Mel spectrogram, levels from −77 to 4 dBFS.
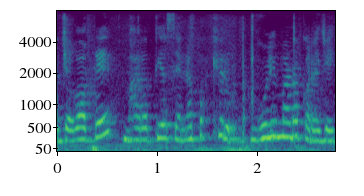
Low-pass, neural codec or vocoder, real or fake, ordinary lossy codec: none; codec, 16 kHz, 6 kbps, DAC; fake; none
